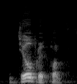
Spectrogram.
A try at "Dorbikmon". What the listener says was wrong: You said Dobrikmon. It's not Dobrikmon, it's Dorbikmon. It's D-O-R.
